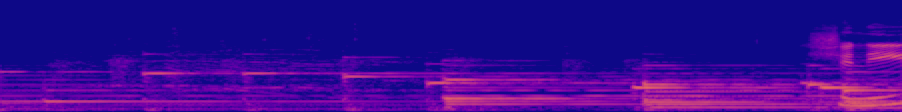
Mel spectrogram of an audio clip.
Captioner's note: gentle music continues; audience cheers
